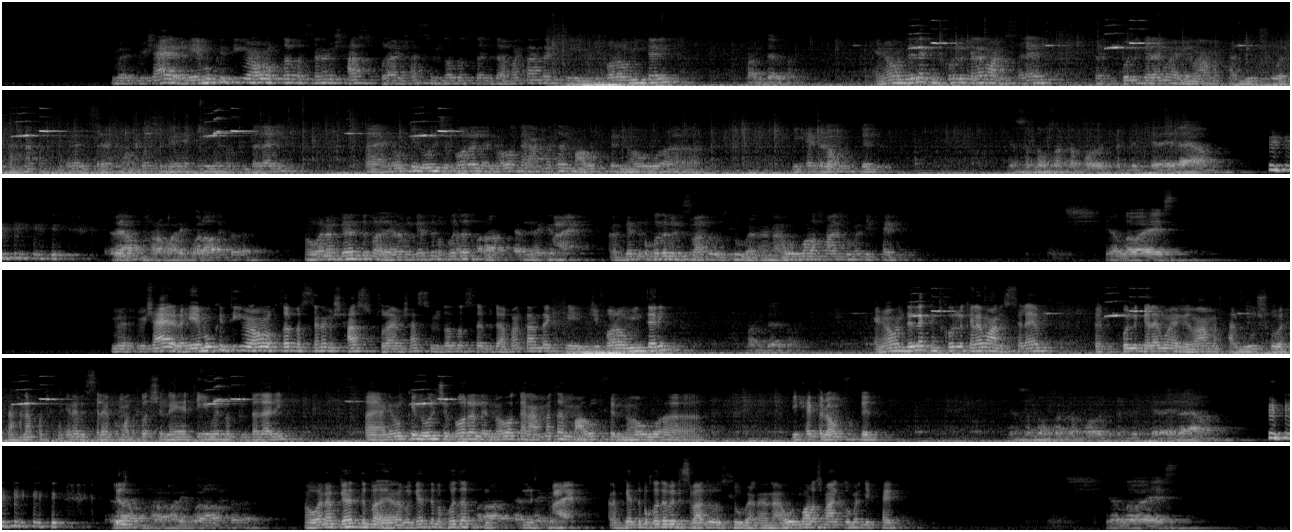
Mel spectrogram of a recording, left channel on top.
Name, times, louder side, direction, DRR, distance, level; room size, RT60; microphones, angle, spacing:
voice 1, 1.1-6.7 8.7-10.5 10.9-15.7 16.5-19.9 20.8-21.6 25.5-26.6 26.9-27.0 28.8-30.7 31.0-31.5 31.8-34.7, right 4 dB, 65° right, 8 dB, 0.4 m, -29 dB
sound 1, 5.4-24.8, equal, 50° left, 0.7 m, -33 dB
voice 2, 7.4-7.9 22.9-25.0 26.8-28.2 30.3-31.3 36.2-37.5, left 1 dB, 80° left, 2 dB, 0.9 m, -34 dB
sound 2, 8.2-13.6 14.1-14.6 14.9-15.6 16.1-16.5 17.0-17.7, left 1 dB, 5° left, 0.3 m, -30 dB
3.8 x 2.9 x 3.1 m, 0.70 s
head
